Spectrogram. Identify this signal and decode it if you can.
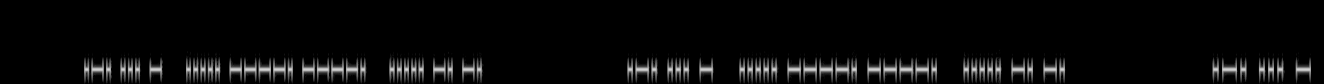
Morse code, heard as a keyed tone, about 29 wpm, 700 Hz. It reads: RST 599 5NN RST 599 5NN RST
